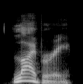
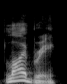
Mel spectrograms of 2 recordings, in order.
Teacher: Remember that stress pattern on the very first syllable.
